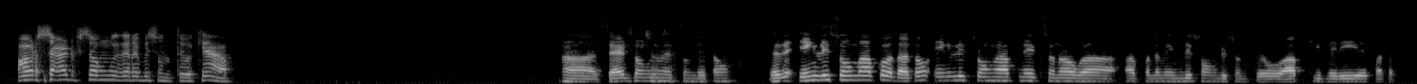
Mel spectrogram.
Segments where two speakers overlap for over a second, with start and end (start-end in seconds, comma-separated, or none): none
